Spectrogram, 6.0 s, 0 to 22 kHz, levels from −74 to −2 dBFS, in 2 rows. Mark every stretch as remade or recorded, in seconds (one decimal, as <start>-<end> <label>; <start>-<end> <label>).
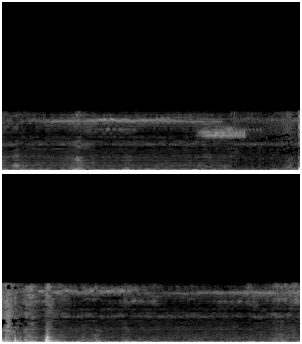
0.0-2.3 remade; 2.3-3.2 recorded; 3.2-6.0 remade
